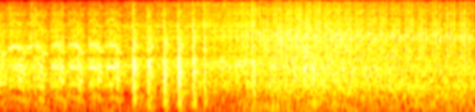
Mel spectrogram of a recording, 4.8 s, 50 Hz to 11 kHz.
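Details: 1997 Opel Vectra 2.0 16V after head gasket replacement, fresh 10W-40 oil and new air filter: starter cranks, then fast light ticking over idle; mechanic says hydraulic lifters need to fill with oil, to recheck next day.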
